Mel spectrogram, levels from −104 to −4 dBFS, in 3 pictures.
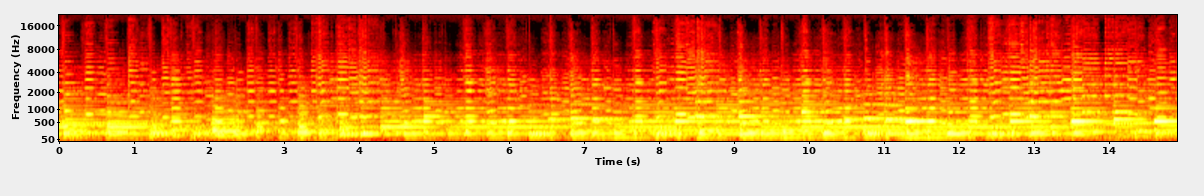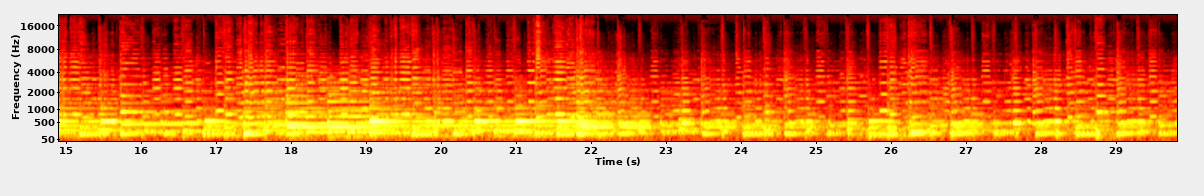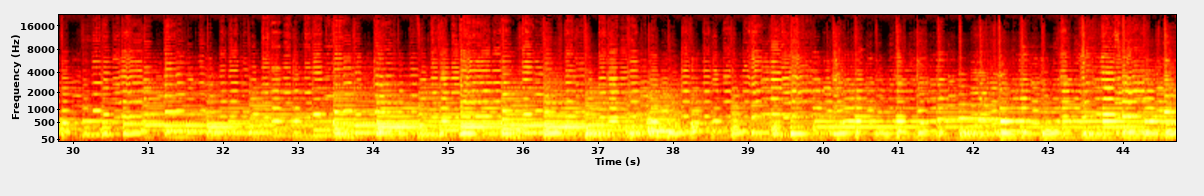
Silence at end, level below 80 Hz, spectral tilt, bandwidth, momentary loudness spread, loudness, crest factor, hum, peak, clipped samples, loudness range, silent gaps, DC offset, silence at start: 0 s; -50 dBFS; -6.5 dB/octave; 18.5 kHz; 10 LU; -22 LUFS; 16 dB; none; -4 dBFS; under 0.1%; 7 LU; none; under 0.1%; 0 s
